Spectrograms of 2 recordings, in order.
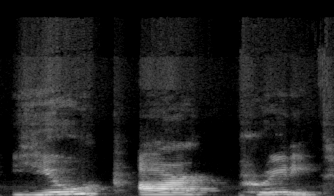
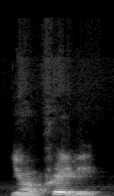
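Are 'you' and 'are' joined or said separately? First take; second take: separate; joined. First: You and are are said as separate words. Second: You and are merge into one quick syllable. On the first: "Ao invés de você escutar uma frase assim, ó" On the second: "eu juntei a pronúncia do you e do are"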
